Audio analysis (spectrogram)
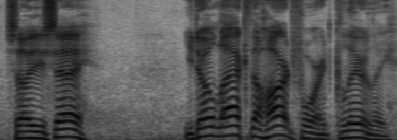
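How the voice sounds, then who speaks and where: A man plays a seasoned monster hunter for an audio drama. He sounds calm, wry and confident, with a lively, expressive pitch. His delivery is dry and unhurried.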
